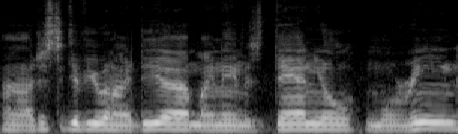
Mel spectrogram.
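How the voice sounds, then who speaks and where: A man with an American accent mumbles at a fairly high pitch. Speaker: podcaster and musician. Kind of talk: self-introduction monologue. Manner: mumbling.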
